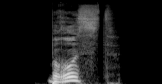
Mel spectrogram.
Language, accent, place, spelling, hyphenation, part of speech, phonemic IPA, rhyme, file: German, Germany, Berlin, Brust, Brust, noun, /bʁʊst/, -ʊst, De-Brust2.ogg
- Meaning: 1. chest 2. breast (of a woman); side of the chest (of a man) 3. bosom (seat of thoughts and feelings) 4. clipping of Brustschwimmen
